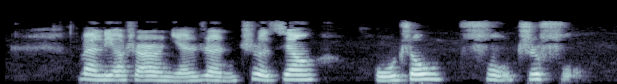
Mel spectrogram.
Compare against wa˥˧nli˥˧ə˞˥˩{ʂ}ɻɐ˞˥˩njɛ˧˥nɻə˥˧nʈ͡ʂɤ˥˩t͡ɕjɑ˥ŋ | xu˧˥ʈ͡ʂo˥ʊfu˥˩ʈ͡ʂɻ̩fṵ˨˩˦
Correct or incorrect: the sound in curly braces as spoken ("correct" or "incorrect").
correct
